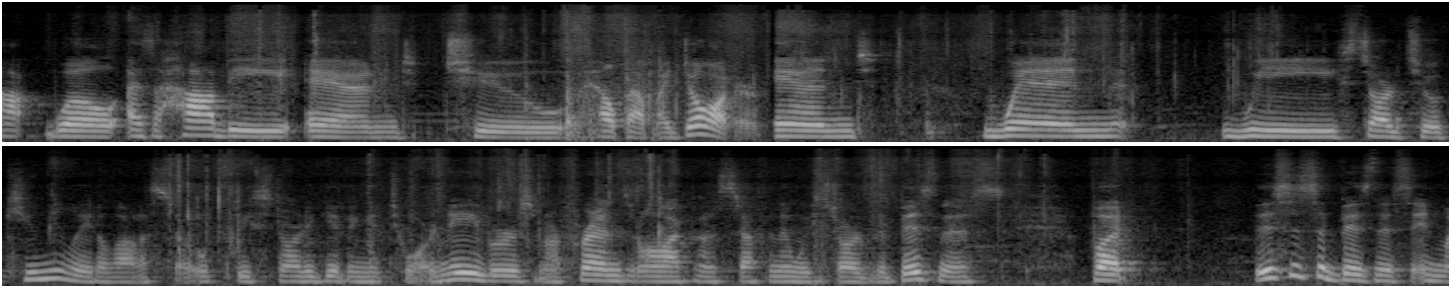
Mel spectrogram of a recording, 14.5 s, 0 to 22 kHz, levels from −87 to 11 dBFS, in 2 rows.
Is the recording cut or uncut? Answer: cut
